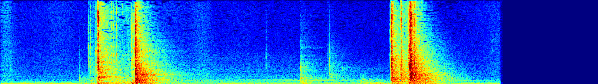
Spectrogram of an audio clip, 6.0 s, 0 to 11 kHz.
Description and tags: DOOR OPEN CLOSE-003
Door Open Close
